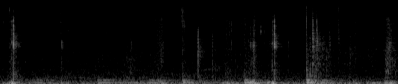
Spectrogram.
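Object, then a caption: Bar of soap scraped with a metal grater. A solid, hand-sized yellowish bar of dry soap is held in the hand and scraped repeatedly with the metal blade of a grey-green plastic grater. Curls of soap fall onto the table. Each pass gives a short, dry, crisp scrape with a bright rasp over a low, soft rumble.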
